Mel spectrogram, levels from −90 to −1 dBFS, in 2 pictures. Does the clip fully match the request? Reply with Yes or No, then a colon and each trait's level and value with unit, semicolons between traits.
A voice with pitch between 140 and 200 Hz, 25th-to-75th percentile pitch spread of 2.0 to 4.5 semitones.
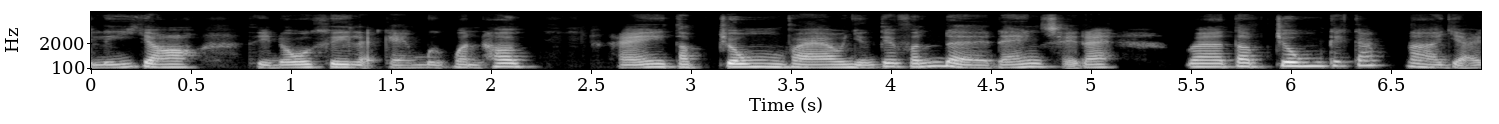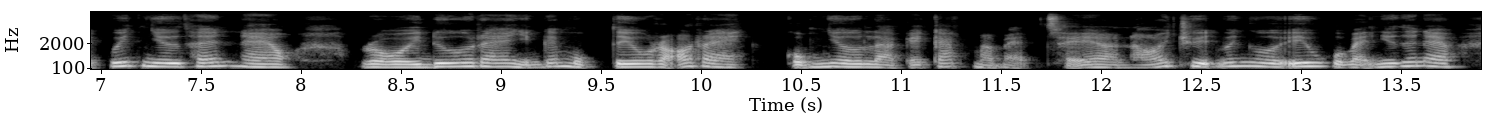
Yes: high, 195 Hz; average, 3.9 semitones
